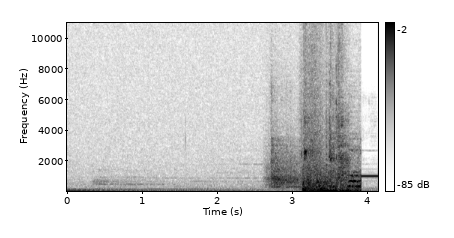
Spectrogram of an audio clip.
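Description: A loud burst of knocking and rattling, like a doorknob being rattled, starts about three seconds in and lasts about a second. It comes after a low droning bed that fades away.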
